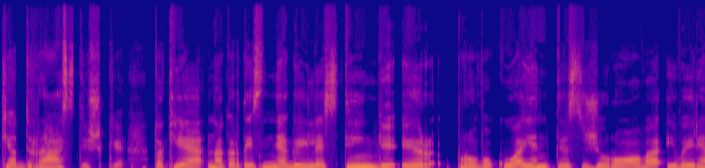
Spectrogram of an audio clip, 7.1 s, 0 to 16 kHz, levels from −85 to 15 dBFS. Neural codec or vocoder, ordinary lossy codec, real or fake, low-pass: none; Opus, 32 kbps; real; 14.4 kHz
